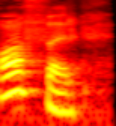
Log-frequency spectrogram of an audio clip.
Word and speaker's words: offer: Porém, a sílaba tônica cai no O e não no FER. Então, neste caso, offer não é uma CVC tônica.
